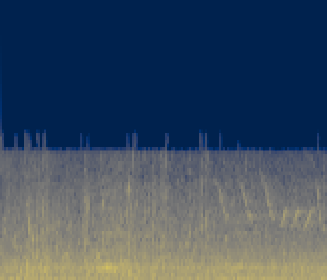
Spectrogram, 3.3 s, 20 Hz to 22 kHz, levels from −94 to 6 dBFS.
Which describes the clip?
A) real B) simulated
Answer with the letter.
A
